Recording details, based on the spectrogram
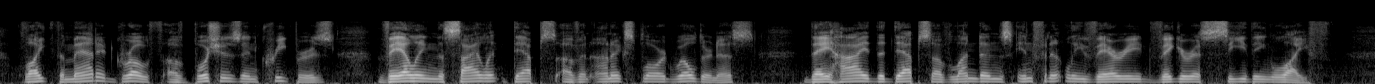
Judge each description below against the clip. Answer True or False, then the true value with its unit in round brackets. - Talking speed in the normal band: False (120 wpm)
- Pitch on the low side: True (125 Hz)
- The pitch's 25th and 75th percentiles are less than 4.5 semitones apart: True (2.7 semitones)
